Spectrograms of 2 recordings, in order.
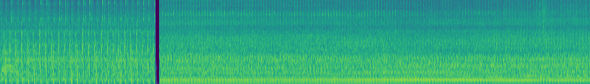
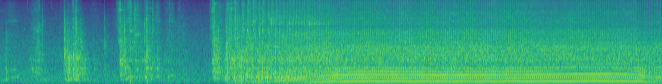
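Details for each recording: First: Toro Recycler lawnmower after the loose governor screw was tightened with a lock washer and the idle speed screw turned up. The small single-cylinder settles into a steady, even drone with no surging or hunting; it now runs at a good speed. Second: Toro Recycler lawnmower started after a few pulls while checking the governor: it revs to a high, steady howl that doesn't settle, running too fast; governor suspected, not confirmed.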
